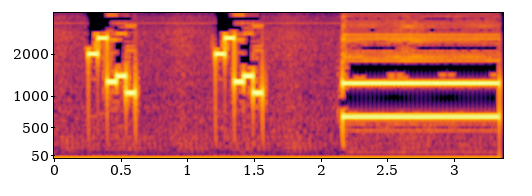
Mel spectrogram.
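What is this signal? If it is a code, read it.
Five-tone selective call (ZVEI), heard as quick runs of five tones, tones of about 70 ms. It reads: 88341 88341
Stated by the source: ZVEI five-tone selective call 88190 received by SDR.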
